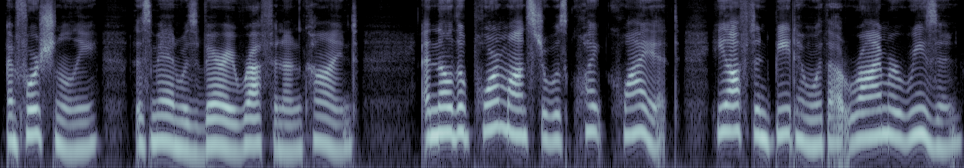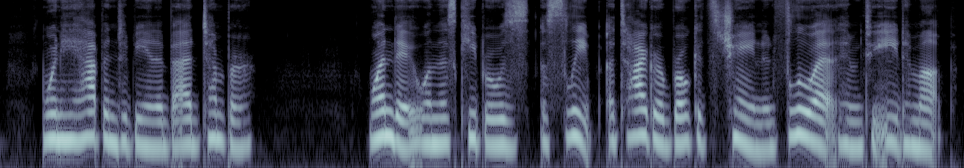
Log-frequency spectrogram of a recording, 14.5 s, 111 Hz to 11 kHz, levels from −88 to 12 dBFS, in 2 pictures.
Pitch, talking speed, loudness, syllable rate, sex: 230 Hz, 220 wpm, -19 LUFS, 6.0 syllables/s, female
